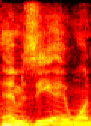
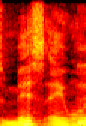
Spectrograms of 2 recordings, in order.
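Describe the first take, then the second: First: The name's letters are spelled out one by one. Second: The first part is said as the word Miss. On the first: The speaker calls it wrong. "it's not M Z A one" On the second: The speaker calls it right. "it's Miss A one"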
